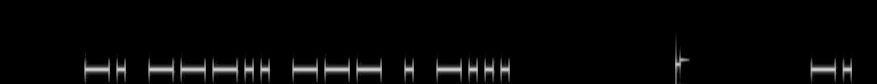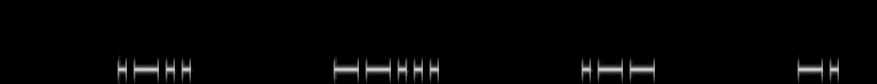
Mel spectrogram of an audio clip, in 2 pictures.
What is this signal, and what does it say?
Morse code, heard as a keyed tone, about 15 wpm, spaced as for 8 wpm, 700 Hz. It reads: N8OEB NL7WN
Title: USA Call Signs - 5 Characters - 6x Character Spacing - 15wpm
